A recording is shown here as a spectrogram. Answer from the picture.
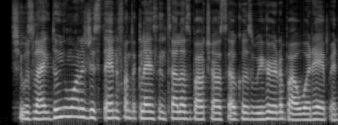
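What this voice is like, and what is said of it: New Orleans accent. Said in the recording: “People thought I talked funny because of my accent.”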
